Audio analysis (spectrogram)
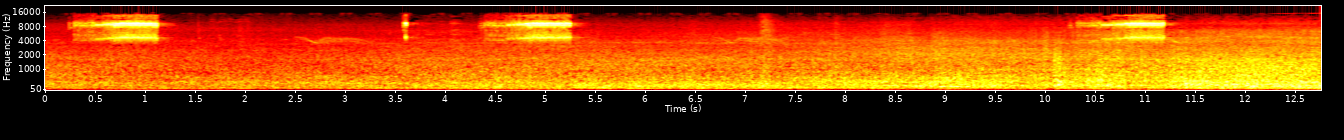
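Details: A male Eastern-Japanese katydid (Gampsocleis mikado) sings a raspy "giiiiii…chong" courtship song, one-second buzzy bursts every few seconds, scraping forewings on a daylily bud amid silver grass by a railway, sunny late morning, late July 2022.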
